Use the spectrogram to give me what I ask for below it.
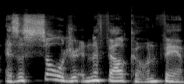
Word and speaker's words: Falcone: Now, I know, Falcone, depending if you're reading the comics or watching it on TV, there's different pronunciations. For this, we're going to go with Falcone.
